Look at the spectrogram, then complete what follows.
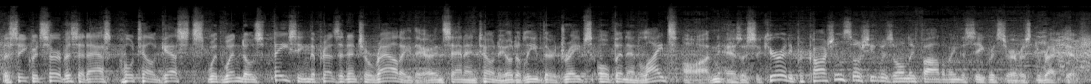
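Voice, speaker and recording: A man's medium-pitched voice, very fast with hardly any pauses, lively in intonation and very even in loudness, over noticeable background noise. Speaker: radio newsreader. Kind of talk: radio news reading.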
